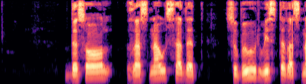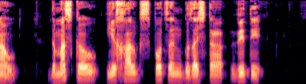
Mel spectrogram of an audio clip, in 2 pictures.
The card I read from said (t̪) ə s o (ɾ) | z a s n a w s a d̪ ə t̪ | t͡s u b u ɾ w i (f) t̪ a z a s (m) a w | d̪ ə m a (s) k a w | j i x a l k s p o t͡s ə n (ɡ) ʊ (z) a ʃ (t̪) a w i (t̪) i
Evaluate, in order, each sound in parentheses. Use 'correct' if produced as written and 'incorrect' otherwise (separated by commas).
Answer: incorrect, incorrect, incorrect, incorrect, correct, correct, correct, correct, correct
